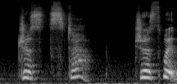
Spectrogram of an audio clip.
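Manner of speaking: high-pitched shouted yelling. Retelling chasing a group of people: retelling own yell. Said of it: "I'm yelling".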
